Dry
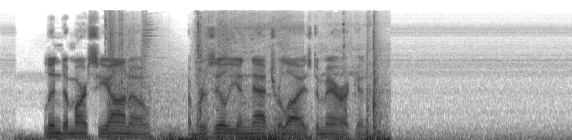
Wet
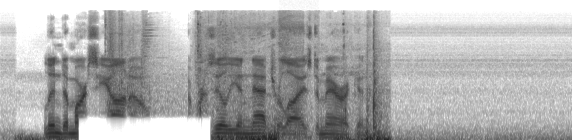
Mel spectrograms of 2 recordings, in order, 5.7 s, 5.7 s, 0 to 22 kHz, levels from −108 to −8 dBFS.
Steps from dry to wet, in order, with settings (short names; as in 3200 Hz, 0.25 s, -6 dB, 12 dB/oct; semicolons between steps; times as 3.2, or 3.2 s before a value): 0.77–2.11 brick-wall FIR high-pass 730 Hz; 2.78–3.19 tilt +3 dB/oct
